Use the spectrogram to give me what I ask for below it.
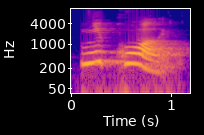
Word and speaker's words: ніколи: або застава); зАхват (піднесення, інтерес) і захвАт (дія); нікОли (це не відбудеться ніколи) і нІколи (мені ніколи це прочитати).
